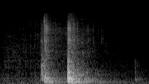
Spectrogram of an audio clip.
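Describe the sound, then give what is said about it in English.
A door is opened with two dull thunks in quick succession, followed by a fainter third bump, all fairly quiet. “She takes a deep breath, then opens the door.”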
